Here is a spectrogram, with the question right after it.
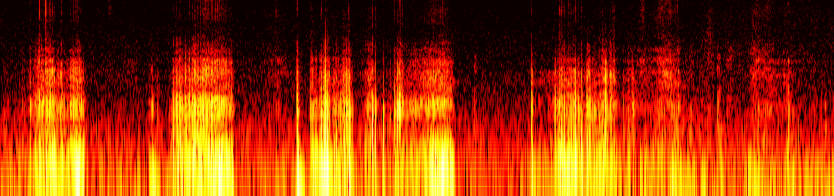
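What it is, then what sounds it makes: Composite leather basketball, scratched and tapped. Fingertips and short nails scratch and tap an inflated, hollow Wilson composite leather basketball held close to the microphone. Irregular bursts of low, rumbling scratching alternate with short, dull taps and brief quiet gaps.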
